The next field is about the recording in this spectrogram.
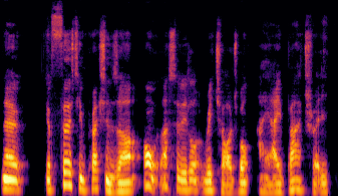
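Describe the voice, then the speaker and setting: A man's voice: medium pitch, lively intonation, a little fast, a little mellow, no room sound. Man giving a casual, close dry product review. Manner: matter-of-fact, methodical explaining. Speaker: product reviewer and channel host.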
